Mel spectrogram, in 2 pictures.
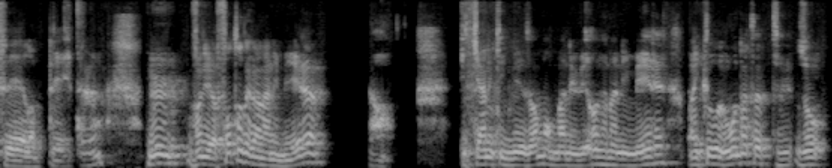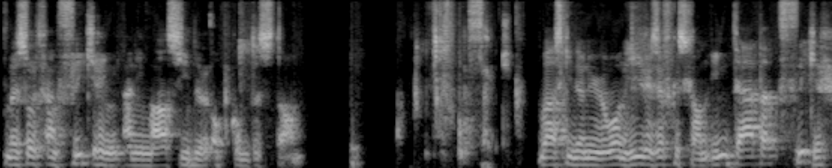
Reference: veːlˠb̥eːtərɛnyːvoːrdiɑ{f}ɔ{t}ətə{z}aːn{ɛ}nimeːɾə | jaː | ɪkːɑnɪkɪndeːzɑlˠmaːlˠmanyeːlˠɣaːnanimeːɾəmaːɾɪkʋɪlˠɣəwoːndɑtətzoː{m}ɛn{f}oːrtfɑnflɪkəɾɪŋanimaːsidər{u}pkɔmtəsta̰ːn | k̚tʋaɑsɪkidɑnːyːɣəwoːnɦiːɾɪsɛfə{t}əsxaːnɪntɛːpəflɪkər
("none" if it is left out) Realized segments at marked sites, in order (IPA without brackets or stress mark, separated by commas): f, t, ɣ, a, m, s, ɔ, k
